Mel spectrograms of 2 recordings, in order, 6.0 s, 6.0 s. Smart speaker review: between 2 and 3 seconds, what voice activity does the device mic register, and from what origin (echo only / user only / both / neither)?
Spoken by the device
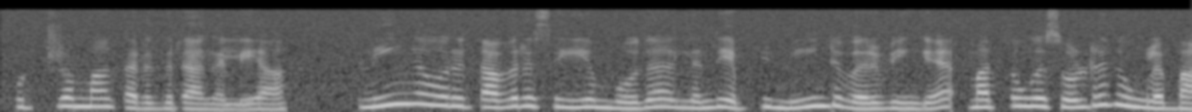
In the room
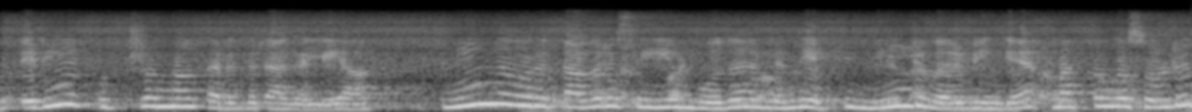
both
